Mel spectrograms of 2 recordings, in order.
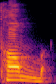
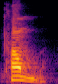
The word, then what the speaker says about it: thumb: You can see B is silent. Lamb. Thumb. It's not thumb. We always say thumb.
